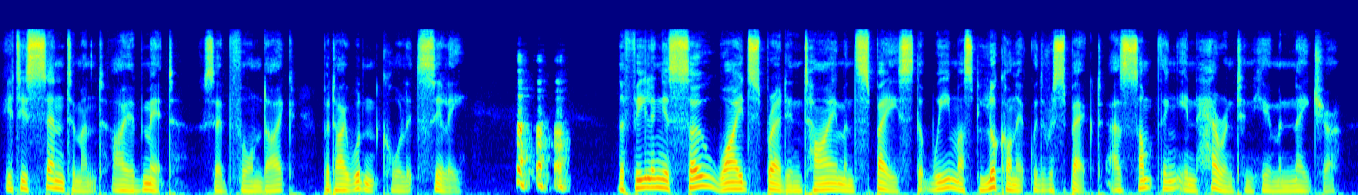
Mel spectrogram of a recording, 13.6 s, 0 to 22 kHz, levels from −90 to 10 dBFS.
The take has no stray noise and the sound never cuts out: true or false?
false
